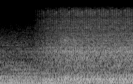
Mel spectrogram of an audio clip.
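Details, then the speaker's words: Steady, even idle with a smooth low hum and no knocks, ticks or misses from a 2009 BMW 328i just started, coolant warning light on and a leaking radiator suspected; engine itself sounds healthy. "sounds really healthy though so at the very least maybe"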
